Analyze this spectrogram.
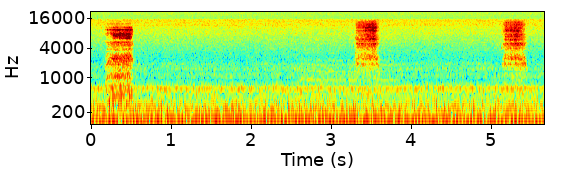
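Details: Barn owl nest in the wild. Of four eggs, three hatched; the mother eats the unhatched dead nestling. Three loud, rasping hiss-screeches are spaced two to three seconds apart over a steady droning hum.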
